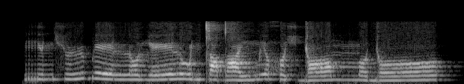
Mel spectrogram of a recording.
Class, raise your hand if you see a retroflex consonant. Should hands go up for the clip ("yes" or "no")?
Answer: no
